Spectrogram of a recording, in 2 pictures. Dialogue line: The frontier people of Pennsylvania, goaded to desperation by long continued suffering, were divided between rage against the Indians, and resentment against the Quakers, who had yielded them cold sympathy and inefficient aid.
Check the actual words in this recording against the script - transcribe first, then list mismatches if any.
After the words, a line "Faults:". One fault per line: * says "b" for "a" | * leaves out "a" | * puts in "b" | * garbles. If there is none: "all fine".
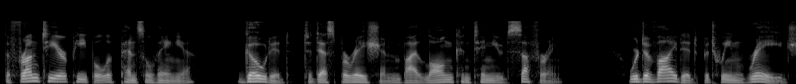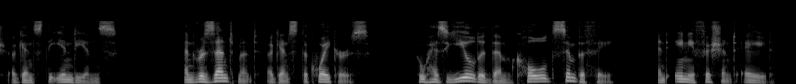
The frontier people of Pennsylvania, goaded to desperation by long continued suffering, were divided between rage against the Indians, and resentment against the Quakers, who has yielded them cold sympathy and inefficient aid.
Faults:
* says "has" for "had"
